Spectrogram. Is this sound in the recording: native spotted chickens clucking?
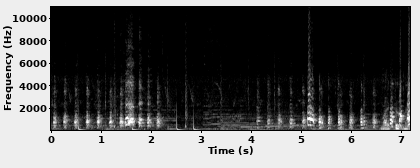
yes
